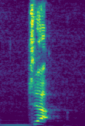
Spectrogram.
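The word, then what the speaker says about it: じゃ: Alors, pareil, Lucifie, la prononciation c'est ja. Ja. Donc avec un D prononcé devant.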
